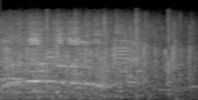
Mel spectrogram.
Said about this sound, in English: Oh, you ought to clap your hands unto the Lord.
